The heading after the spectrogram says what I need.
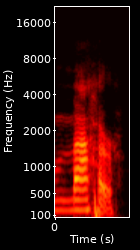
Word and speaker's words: Meagher: Okay, the EA in Irish kind of sounds like the American version of yeah. Ah. So the GH isn't sounded. So maher. Maher.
